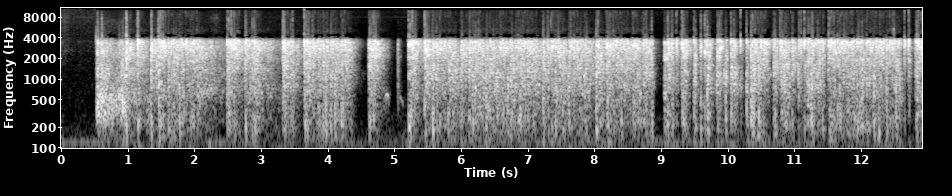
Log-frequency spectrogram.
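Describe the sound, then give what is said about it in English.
A long string of firecrackers crackles in rapid, continuous bursts, loud, popping almost nonstop for several seconds with only brief gaps, throwing sparks into the air. “I think part of me is on fire, actually, because that was a string of firecrackers that threw sparks in the air.”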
